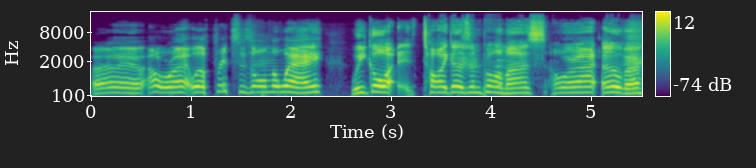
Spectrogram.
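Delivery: put-on Cockney accent. Reporting to a teammate on stream like old-timey warplanes, in a Cockney accent. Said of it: "fine Cockney".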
